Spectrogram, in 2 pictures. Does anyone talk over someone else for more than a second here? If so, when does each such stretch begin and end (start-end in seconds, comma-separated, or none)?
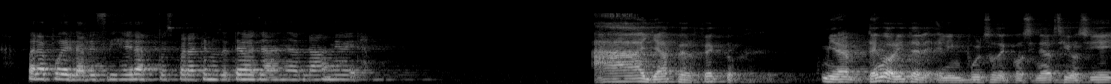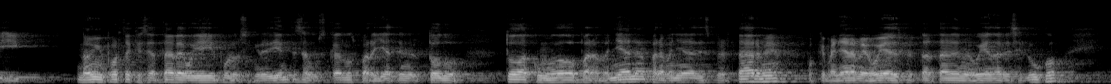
none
